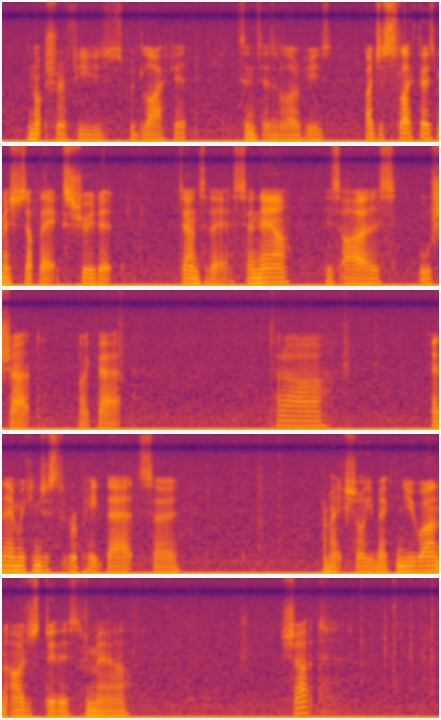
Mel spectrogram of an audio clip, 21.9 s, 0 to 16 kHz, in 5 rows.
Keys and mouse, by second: 1.2 KP_1, 2.8 e, 3.8 middle click, 4.7 KP_1, 5.7 g, 6.6 Tab, 11.9 middle click, 13.6 click, 13.8 Tab, 15.5 click, 15.8 Tab, 19.1 click.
